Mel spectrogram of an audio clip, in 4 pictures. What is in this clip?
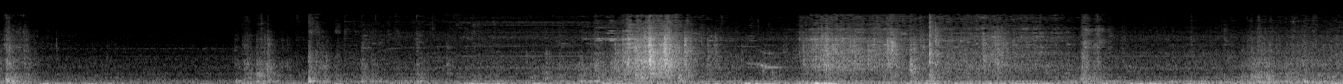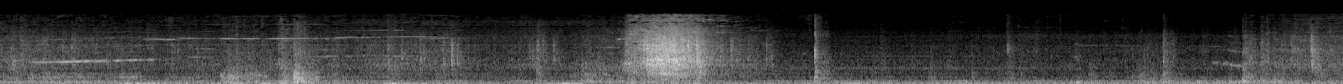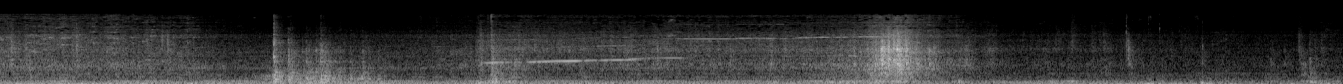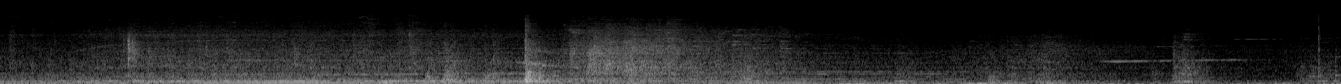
Son d'un camion poubelle lors du ramassage des ordures ménagères en Angleterre. Son enregistré avec un ZOOM H4NSP.
Sound of a dustbin lorry during the rubbish collection in England. Sound recorded with a ZOOM H4NSP.
dustbin, england, lorry, truck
